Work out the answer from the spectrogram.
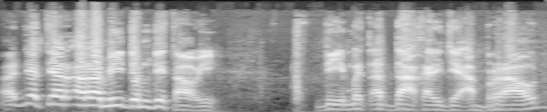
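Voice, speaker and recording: A man's voice: mid-range voice, huge pitch swings, normal speed, a little hiss or hum. Older Ilocano father, wildly swooping voice. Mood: agitated, angry. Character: older father, teasing, easily riled, doting on his daughter. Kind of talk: comedic radio drama acting.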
